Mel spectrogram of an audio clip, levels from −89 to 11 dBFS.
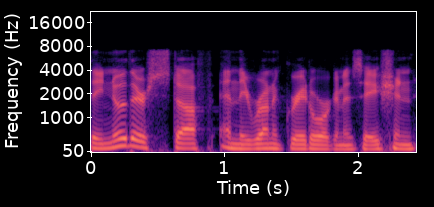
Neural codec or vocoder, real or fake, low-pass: none; real; 7.2 kHz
